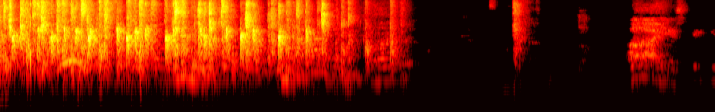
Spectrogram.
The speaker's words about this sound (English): Oh, yeah, here he is. Big round of applause.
